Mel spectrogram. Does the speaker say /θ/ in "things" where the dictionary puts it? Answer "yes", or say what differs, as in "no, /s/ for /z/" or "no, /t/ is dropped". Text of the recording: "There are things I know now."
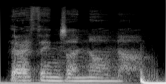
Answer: yes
